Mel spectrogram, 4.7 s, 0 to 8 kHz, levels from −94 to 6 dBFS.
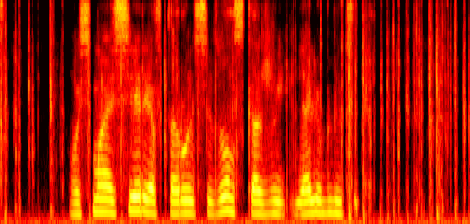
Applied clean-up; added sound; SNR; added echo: neural diffusion model UNIVERSE++.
